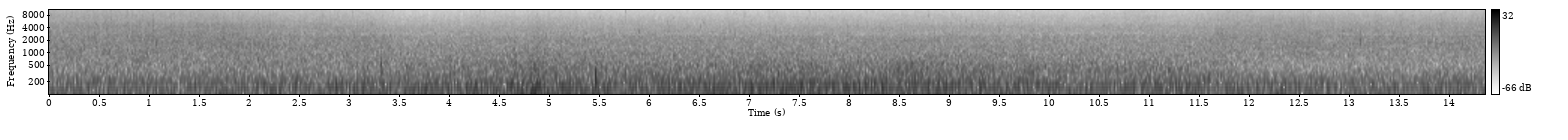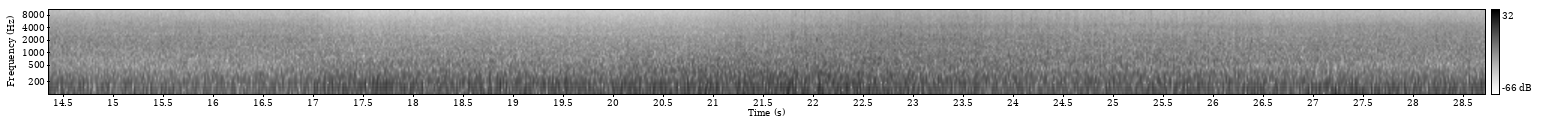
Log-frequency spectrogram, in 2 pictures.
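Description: Ocean surf and seawater washing over a boulder seawall and flowing across a flooded street during a high tide: a steady rush that swells and eases over several seconds at a time.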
